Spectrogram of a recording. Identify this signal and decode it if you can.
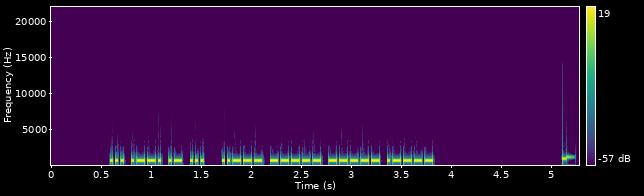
Morse code, heard as a keyed tone, about 44 wpm, 700 Hz. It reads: SPAS 2001
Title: CWT Exchange 45wpm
